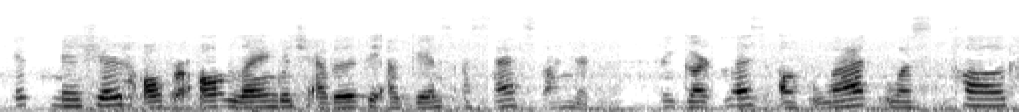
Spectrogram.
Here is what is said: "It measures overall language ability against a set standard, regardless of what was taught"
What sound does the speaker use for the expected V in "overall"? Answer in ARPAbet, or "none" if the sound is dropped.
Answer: F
